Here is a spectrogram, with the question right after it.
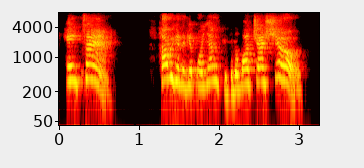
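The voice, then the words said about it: Put-on Boston or New York accent. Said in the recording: “my typical, it's almost like a Boston type accent, like a New York accent”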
